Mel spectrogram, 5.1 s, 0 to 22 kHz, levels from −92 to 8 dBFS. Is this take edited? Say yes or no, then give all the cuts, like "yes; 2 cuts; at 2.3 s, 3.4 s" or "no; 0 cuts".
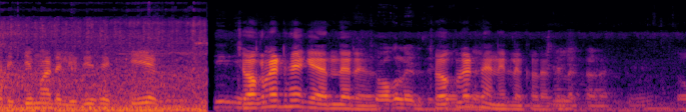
yes; 1 cut; at 1.6 s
